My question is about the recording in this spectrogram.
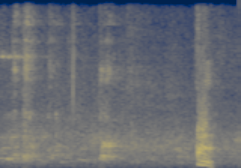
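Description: A man's short, strained vocal grunts during a heavy barbell incline bench press rep, the loudest a brief grunt falling sharply in pitch near the end.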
